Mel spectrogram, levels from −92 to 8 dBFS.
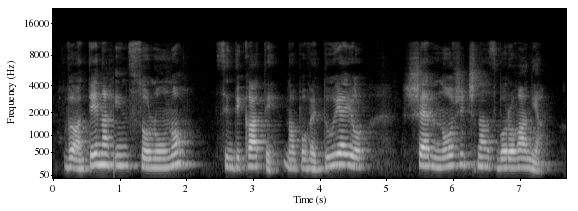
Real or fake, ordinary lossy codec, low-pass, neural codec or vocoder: fake; none; 10.8 kHz; vocoder, 24 kHz, 100 mel bands, Vocos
